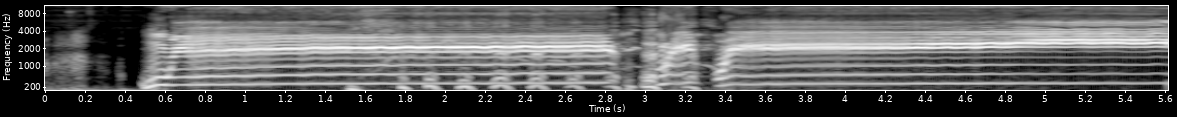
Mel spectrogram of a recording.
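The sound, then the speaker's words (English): A person imitates the loud modified muffler of a tiny car with their voice, making two long, buzzing, droning blasts, the first with a sputtering rhythmic rumble underneath, separated by a brief break. “I like loud cars and racing, but you're talking about those little dummies with the tiny cars with the modified mufflers on them that make them go...”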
